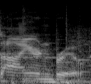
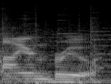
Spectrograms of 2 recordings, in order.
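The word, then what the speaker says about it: Irn-Bru: And then and then it's just earn brew is just pronounced iron brew. Okay. Gotcha. It's pronounced tiser and the other one is pronounced iron brew.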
